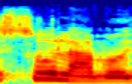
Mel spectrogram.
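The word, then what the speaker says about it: Tso Lhamo: चोलामो झील इसे सोलामो झील भी कहते हैं। ये यहाँ पर ये जो ता बना हुआ है ये साइलेंट हो जाएगा और इसे सोलामो झील कहते हैं।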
